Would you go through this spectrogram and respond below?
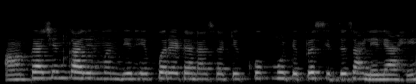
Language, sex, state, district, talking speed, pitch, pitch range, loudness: Marathi, female, Maharashtra, Pune, 160 wpm, 255 Hz, 250-275 Hz, -35 LUFS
